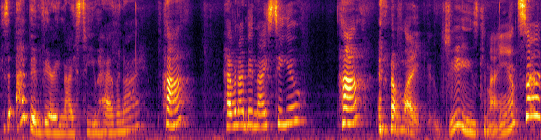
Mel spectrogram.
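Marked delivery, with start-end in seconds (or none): 0.2-5.3 calm, condescending, patronizing tone, pitched higher. Recounting what a man said when the speaker disagreed: mimicking a calm, condescending voice. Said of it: "calm, condescending voice".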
